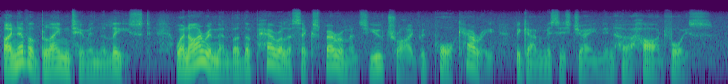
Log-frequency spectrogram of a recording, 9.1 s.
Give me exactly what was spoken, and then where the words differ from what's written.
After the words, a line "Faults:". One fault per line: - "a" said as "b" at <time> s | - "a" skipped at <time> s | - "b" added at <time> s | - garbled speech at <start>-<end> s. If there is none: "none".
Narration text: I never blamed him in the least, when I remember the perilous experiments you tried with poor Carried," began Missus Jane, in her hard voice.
I never blamed him in the least, when I remember the perilous experiments you tried with poor Carrie," began Missus Jane, in her hard voice.
Faults:
- "Carried" said as "Carrie" at 5.7 s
